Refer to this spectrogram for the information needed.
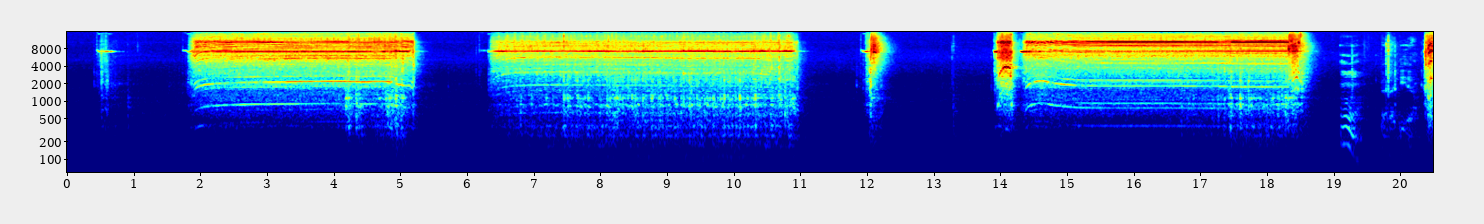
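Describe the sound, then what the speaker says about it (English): A power drill with a half-inch bit whirs in long, loud bursts with short pauses between, the motor pitch steady and close, stopping and restarting several times. "I'm going to have to drill this to make it big enough to accept the adapter for the handlebar"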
